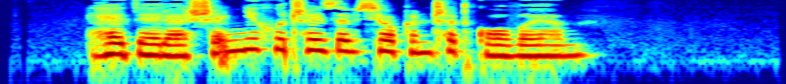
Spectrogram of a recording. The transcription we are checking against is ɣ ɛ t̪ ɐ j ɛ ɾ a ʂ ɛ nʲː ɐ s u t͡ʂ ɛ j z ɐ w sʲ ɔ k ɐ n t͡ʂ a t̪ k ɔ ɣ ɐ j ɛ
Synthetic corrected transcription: ɣ ɛ t̪ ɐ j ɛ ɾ a ʂ ɛ nʲː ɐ x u t͡ʂ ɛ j z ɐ w sʲ ɔ k ɐ n t͡ʂ a t̪ k ɔ v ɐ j ɛ

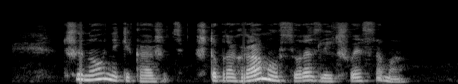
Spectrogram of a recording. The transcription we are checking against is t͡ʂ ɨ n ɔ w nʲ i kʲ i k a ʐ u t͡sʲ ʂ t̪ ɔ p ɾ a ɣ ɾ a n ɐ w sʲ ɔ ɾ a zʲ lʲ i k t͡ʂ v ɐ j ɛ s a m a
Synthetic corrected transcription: t͡ʂ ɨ n ɔ w nʲ i kʲ i k a ʐ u t͡sʲ ʂ t̪ ɔ p ɾ a ɣ ɾ a m ɐ w sʲ ɔ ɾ a zʲ lʲ i t͡ʂ v ɐ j ɛ s a m a

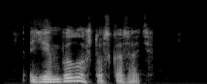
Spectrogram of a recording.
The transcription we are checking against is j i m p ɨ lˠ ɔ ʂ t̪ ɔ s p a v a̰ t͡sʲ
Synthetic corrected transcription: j i m b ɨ lˠ ɔ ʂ t̪ ɔ s k a z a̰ t͡sʲ

